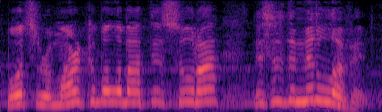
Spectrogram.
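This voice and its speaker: A man's voice: very high voice, fast, music in the background. A man giving an Islamic lecture in an emphatic, explanatory way, often repeating phrases. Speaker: religious lecturer.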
